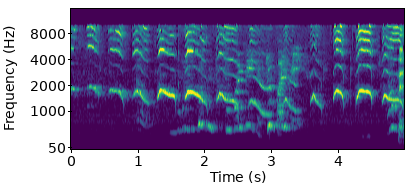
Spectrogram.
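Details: Five-week-old Havanese puppies from the litter of Bella and Dominique, indoors, let out a rapid run of high, harmonic whining yelps, each falling slightly in pitch, overlapping and irregular, with a lower faint whine underneath.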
